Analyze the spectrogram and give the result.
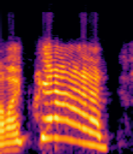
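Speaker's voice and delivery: high, panicked, freaking-out voice.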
